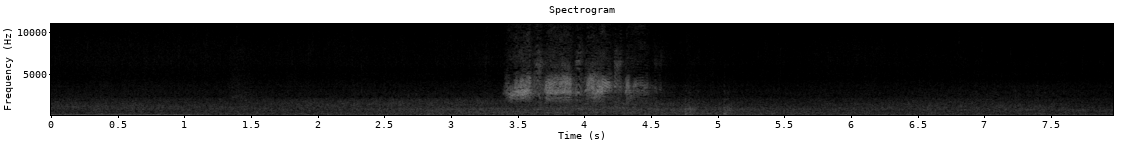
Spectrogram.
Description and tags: Recording of a bat screeching in a nearby tree late at night; faint cars can be heard in the distance.
Recorded using a BP4025 microphone and ZOOM F6 floating-point recorder.
Scream, Alien, Screech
